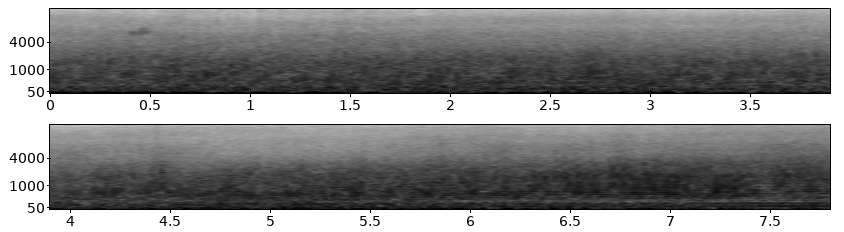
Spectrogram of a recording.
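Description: Over Katmai National Park, a propeller airplane engine drones steadily in flight: a continuous, moderately loud hum with a faint rising whine and no talk over it.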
